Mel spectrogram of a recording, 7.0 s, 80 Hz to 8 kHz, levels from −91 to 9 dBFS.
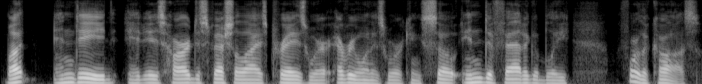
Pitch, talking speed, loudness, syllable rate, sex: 125 Hz, 145 wpm, -18 LUFS, 5.4 syllables/s, male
